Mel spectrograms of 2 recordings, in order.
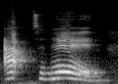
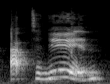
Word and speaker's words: afternoon: Bình thường cô thấy các bạn hay đọc là afternoon. Các bạn hay nhấn trọng âm và âm tiết đầu tiên, nhưng mà không nha. Âm tiết số 3, nè, afternoon. Afternoon.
